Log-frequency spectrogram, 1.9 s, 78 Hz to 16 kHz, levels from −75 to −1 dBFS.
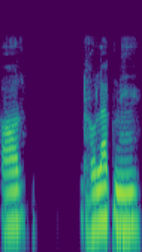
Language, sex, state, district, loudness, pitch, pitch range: Hindi, male, Chhattisgarh, Sarguja, -18 LUFS, 140 Hz, 135-150 Hz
